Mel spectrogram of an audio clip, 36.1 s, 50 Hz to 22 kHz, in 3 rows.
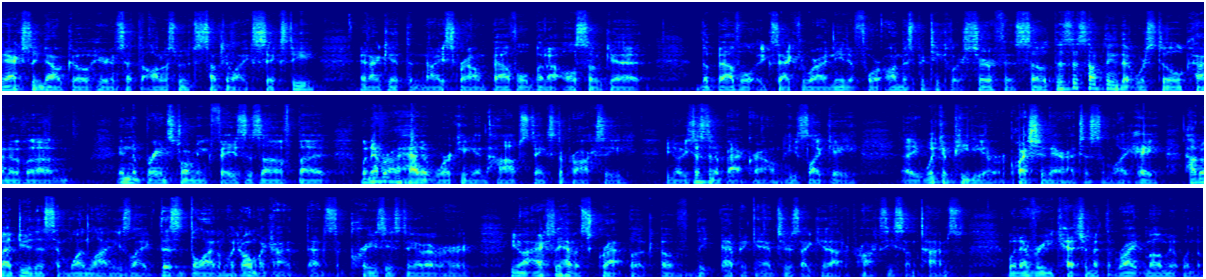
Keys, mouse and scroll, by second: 1.3 click, 2.1 Escape, 2.4 middle click, 3.2 middle click, 3.6 scroll, 3.6-5.7 scroll up 1, 8.1 scroll down 1, 8.4 middle click, 9.7 middle click, 14.5 middle click, 33.8 middle click.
